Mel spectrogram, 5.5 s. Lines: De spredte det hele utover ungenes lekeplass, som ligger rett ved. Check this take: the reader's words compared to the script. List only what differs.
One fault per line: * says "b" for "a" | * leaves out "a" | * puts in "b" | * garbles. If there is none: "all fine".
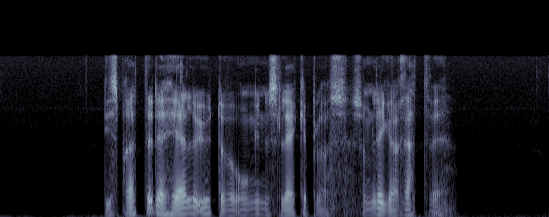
all fine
